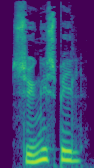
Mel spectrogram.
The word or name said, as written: syngespil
